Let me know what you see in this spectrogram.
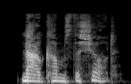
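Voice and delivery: ordinary delivery

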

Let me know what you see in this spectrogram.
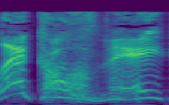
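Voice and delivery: raspy, deep, rumbling snarl. Narrator reading the dummy's line as it pulls away, raspy, deep rumbling snarl. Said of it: "he snarled in his raspy, deep rumble of a voice".

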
